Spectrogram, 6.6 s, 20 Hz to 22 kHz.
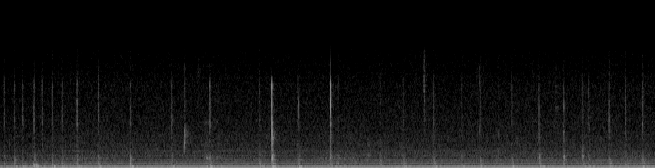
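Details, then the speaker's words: Generac governor with stepper motor on a Mercedes-powered 24kW ST generator head, 12V powered, signal generator set about 60Hz reading 63Hz: steady low hum with scattered sharp clicks as the stepper nudges the throttle; normal correcting. "if you look at the stepper motor there it's pretty pretty steady it clicks every once in a while I turn this fine adjustment knob you hear it start to correct a little bit it's pulling some throttle out"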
